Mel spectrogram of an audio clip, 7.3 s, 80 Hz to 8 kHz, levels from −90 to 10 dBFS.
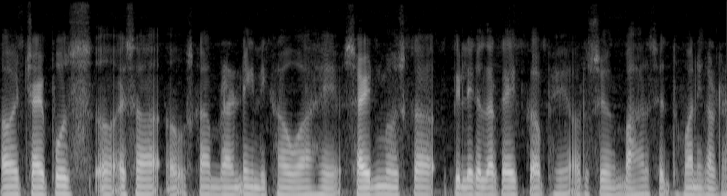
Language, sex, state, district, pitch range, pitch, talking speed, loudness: Hindi, female, Chhattisgarh, Sukma, 110-115 Hz, 110 Hz, 215 wpm, -19 LUFS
